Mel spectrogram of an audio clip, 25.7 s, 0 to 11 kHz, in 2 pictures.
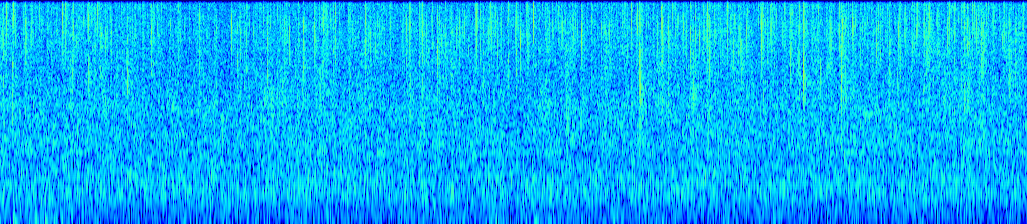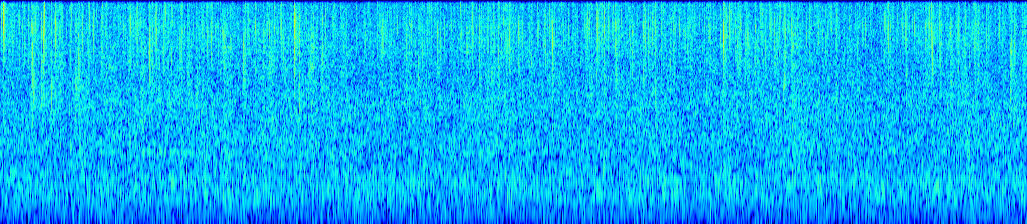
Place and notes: Herserange, France - Rain symphony - III - Presto
This is a one hour sound of the rain onto the gigantic roofs of an abandoned factory. This warehouse is the Herserange wire drawing plant, located in Lorraine, France. It has been in a state of abandonment for 20 years. In 1965, Longwy area was the lifeblood of 26,000 steelmakers. Today, absolutely everything is dead. Areas are devastated, gloomy and morbid.
Fortunately, I had the opportunity to make a poetic visit, since I had the rare and precious opportunity to record the rain in all its forms. The gigantic hangar offers a very large subject, with many roof waterproofing defects.
I made two albums of this place : a one-hour continuity of rain sound (the concerto) and a one-hour compilation of various rain sounds (the symphony). Here is the sound of the symphony.
III - Presto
